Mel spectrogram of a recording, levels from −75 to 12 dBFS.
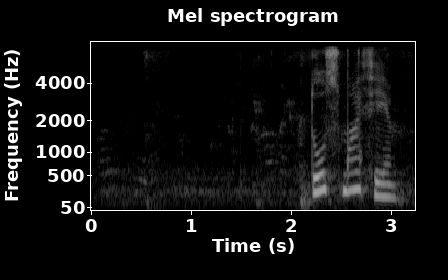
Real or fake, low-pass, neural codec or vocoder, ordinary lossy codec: fake; 7.2 kHz; vocoder, 22.05 kHz, 80 mel bands, WaveNeXt; none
